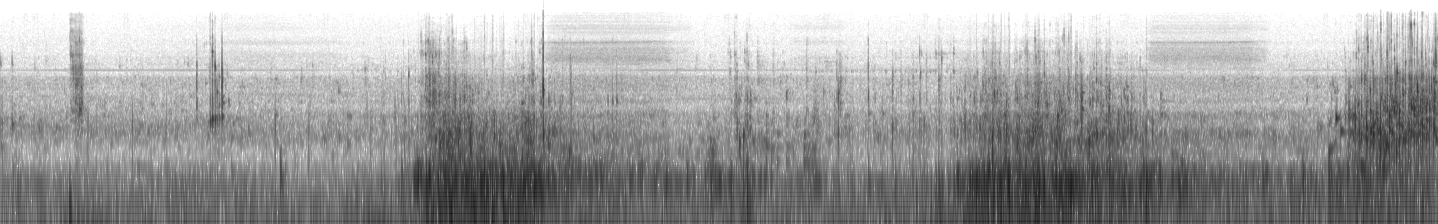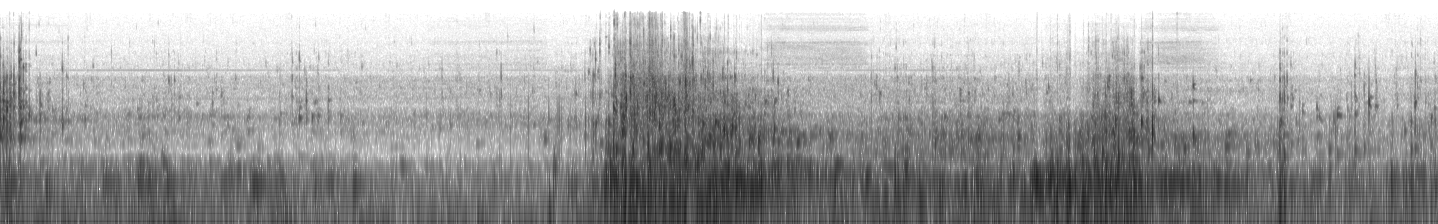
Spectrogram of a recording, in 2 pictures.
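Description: A scuba diver's regulator heard underwater: five bursts of exhaled bubbles, each a low rumbling gurgle lasting one to two seconds, a few seconds apart, with a quieter murmur of water in between.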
